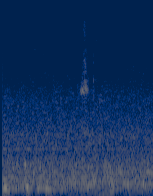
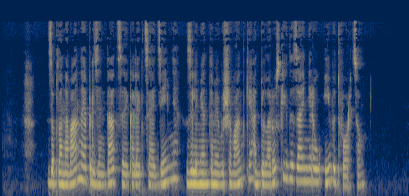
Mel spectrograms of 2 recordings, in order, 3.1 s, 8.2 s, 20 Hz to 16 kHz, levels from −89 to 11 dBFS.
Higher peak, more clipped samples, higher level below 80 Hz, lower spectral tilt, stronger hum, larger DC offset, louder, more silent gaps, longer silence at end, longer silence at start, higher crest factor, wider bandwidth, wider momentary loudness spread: second, -34 dBFS vs -2 dBFS; neither; second, -72 dBFS vs -56 dBFS; first, -7 dB/octave vs -5 dB/octave; neither; neither; second, -51 LUFS vs -17 LUFS; neither; second, 0 s vs 0.9 s; second, 0.05 s vs 0.5 s; about the same, 16 dB vs 16 dB; about the same, 11 kHz vs 11.5 kHz; second, 4 LU vs 11 LU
